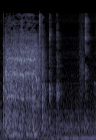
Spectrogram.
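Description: A finger taps a button on a kitchen machine.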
